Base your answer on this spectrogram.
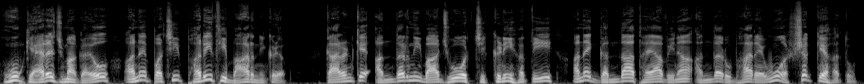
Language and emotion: Gujarati, disgusted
